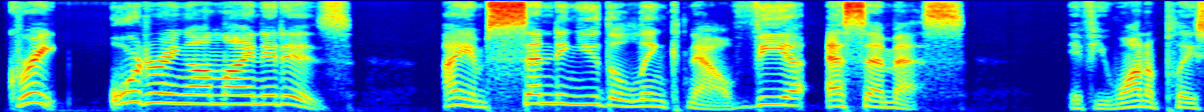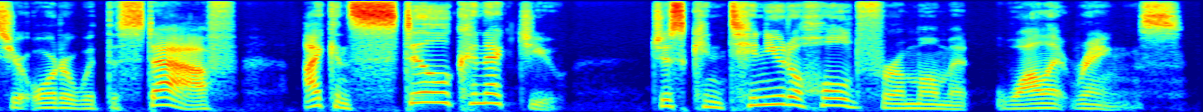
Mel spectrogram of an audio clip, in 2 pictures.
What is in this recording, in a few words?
prompt, ivr; rosas pizzeria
